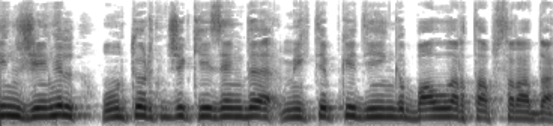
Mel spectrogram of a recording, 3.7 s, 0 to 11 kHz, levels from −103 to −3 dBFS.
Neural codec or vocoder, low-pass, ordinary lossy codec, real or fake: none; none; none; real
